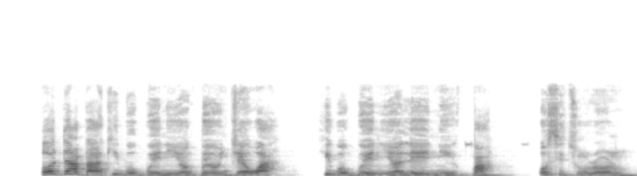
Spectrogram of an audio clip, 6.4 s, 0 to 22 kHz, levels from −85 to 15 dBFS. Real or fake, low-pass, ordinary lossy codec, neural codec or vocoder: real; none; none; none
